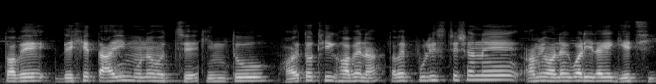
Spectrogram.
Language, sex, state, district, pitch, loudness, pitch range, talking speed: Bengali, male, West Bengal, Kolkata, 170 Hz, -19 LUFS, 155-180 Hz, 185 wpm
